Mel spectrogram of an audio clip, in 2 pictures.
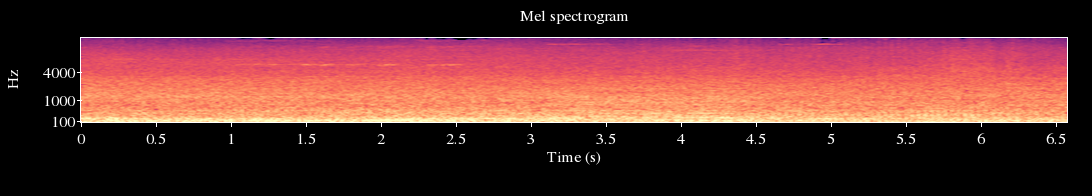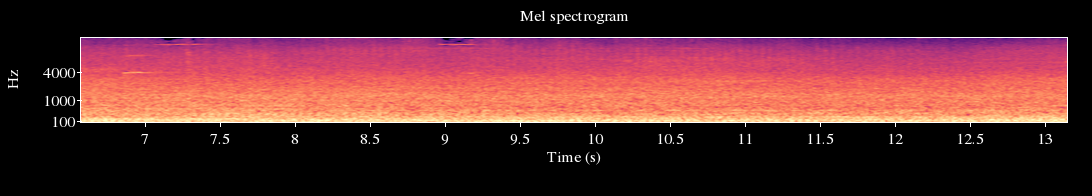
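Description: City traffic rumbles and hums steadily nearby.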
